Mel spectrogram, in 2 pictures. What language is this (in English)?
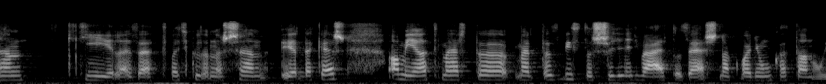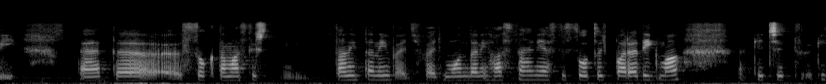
Hungarian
